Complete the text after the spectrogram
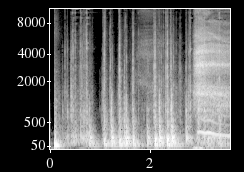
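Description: Someone struggles with a door that is not a real door: a quick run of thuds, knocks and rattling clunks, as if a handle is jiggled and the door shoved, then a steady whining tone.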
